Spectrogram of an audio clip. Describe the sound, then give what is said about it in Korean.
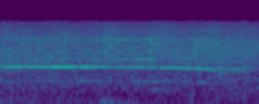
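Congregation clapping in thanks after a sermon: a soft, even patter of many hands that continues steadily throughout. “은혜의 말씀을 주신 이기성 전시 원장님께 다시 한번 감사의 박수 부탁드립니다.”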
